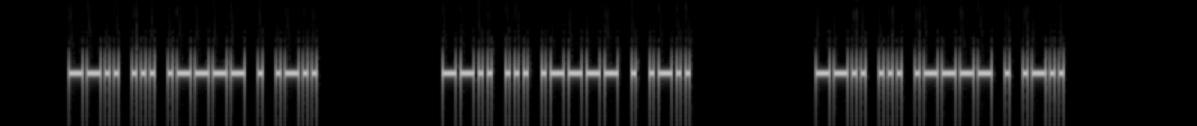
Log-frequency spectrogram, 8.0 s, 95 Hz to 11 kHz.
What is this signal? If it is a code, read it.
Morse code, heard as a keyed tone, about 40 wpm, 700 Hz. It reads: ZS1EL ZS1EL ZS1EL
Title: Call Signs Repeated 2x - 40wpm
